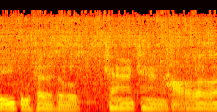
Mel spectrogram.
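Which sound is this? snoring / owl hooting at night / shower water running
shower water running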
